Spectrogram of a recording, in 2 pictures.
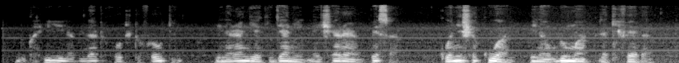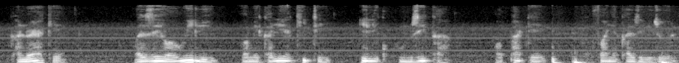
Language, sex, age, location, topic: Swahili, male, 18-24, Kisumu, finance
